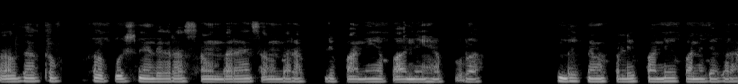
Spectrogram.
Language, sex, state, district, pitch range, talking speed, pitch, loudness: Hindi, male, Jharkhand, Sahebganj, 125-140 Hz, 185 wpm, 130 Hz, -31 LUFS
